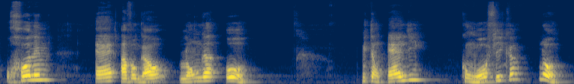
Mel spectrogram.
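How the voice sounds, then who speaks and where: Male teacher, middle-aged, higher-than-usual pitch; patient, methodical recorded lesson with frequent check-ins. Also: darkish tone.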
